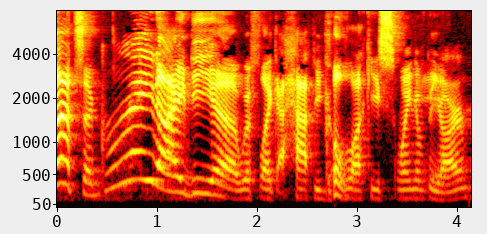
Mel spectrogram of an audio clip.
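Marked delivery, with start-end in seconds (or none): 0.0-1.8 shrill, high, swooping, slow, drawn-out belting. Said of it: "Demon Roger uncharacteristically says".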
